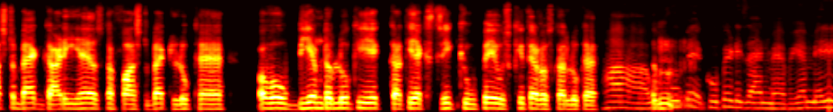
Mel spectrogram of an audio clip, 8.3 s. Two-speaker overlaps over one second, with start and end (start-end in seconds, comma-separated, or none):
none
